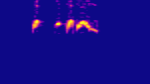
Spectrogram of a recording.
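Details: Red-whiskered bulbul phrase of several quick chirps running into a rolling, slurred warble that ends with a falling note, clear and unaccompanied.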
